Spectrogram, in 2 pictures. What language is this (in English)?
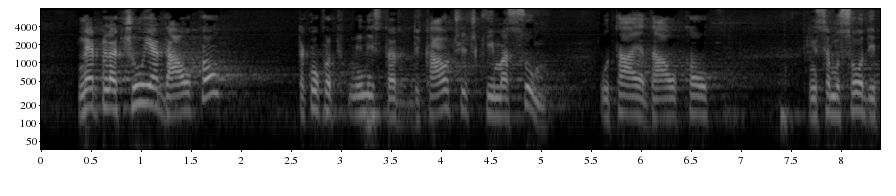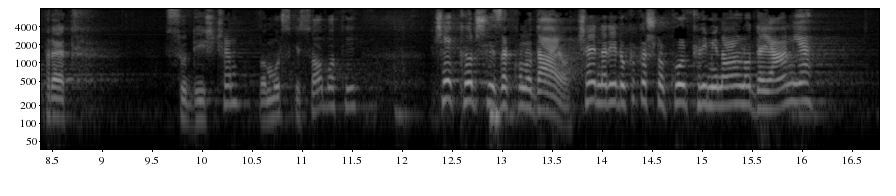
Slovenian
